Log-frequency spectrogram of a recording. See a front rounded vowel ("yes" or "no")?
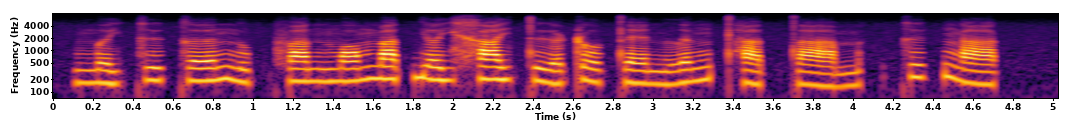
no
